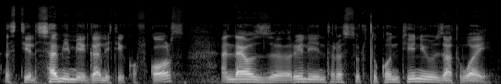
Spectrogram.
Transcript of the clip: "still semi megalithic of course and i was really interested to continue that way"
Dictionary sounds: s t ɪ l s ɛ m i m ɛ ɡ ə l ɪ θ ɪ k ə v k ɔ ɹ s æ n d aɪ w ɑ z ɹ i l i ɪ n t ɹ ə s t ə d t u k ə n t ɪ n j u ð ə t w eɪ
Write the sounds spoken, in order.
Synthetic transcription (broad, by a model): s t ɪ l s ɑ m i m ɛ ɡ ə l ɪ t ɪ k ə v k ɔ ɹ s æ n d aɪ w ɑ z ɹ i l i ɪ n t ɹ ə s t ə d t u k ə n t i n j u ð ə t w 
